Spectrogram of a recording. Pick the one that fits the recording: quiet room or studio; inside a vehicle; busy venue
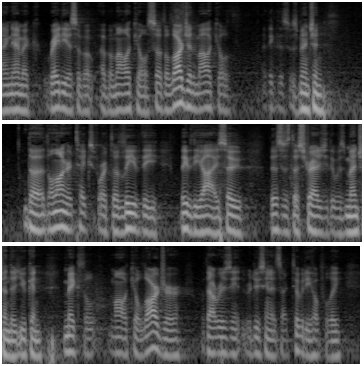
busy venue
